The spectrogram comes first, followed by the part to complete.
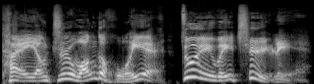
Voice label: Male Blood Elf FIRE FESTIVAL; zh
